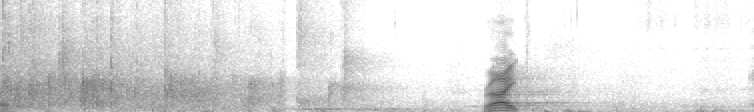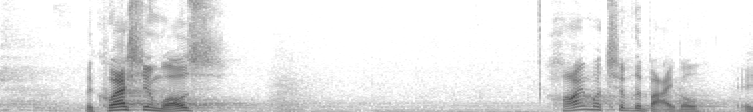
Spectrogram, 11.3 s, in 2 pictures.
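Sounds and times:
group clapping: 0.0s - 3.2s
speech: 3.6s - 4.1s, 6.3s - 7.3s, 9.8s - 11.3s.

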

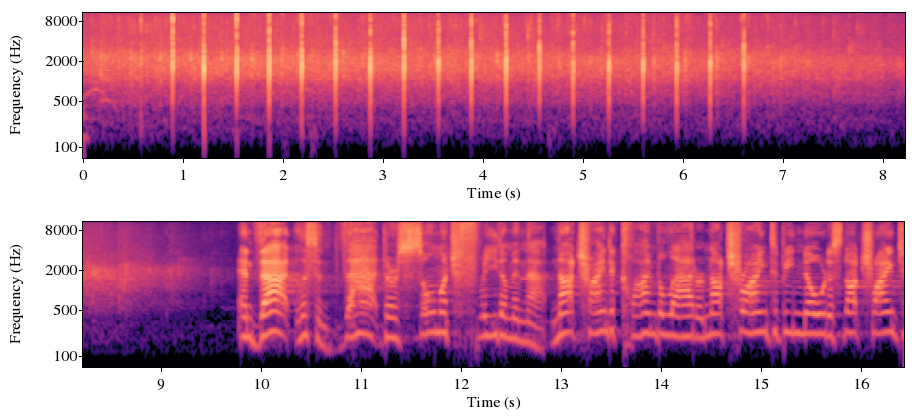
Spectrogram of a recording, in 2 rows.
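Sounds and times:
steady clapping: 0.0s - 9.4s
speech: 9.8s - 16.4s.

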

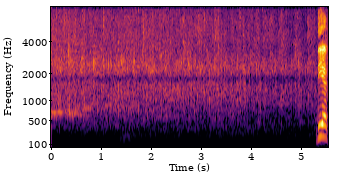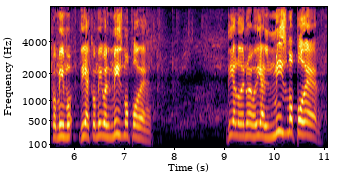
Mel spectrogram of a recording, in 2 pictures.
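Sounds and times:
audience applause: 0.0s - 8.4s
speech: 5.3s - 7.6s, 9.0s - 11.0s.

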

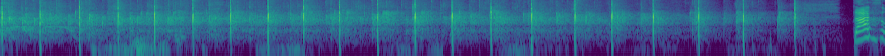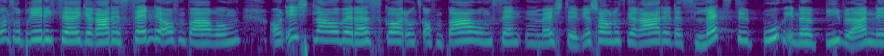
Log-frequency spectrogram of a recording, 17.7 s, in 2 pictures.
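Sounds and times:
audience applause: 0.0s - 8.1s
speech: 8.9s - 17.6s.

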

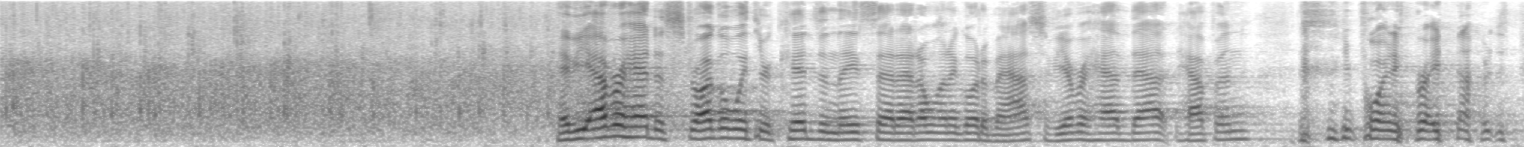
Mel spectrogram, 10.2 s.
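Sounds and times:
audience applauding: 0.0s - 4.8s
speech: 3.7s - 10.1s
laughter: 8.7s - 10.1s.

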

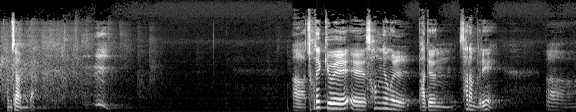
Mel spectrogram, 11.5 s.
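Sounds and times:
audience applause: 0.0s - 2.2s
speech: 0.1s - 0.9s, 5.8s - 10.0s, 10.9s - 11.3s.

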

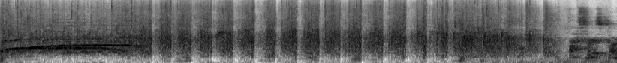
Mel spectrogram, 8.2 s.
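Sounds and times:
audience applause: 0.0s - 7.5s
whistles: 2.7s - 3.2s.

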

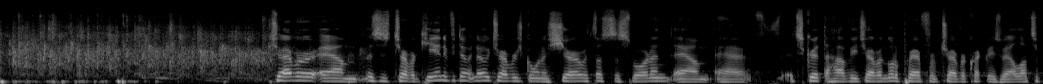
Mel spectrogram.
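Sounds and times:
audience applause: 0.0s - 3.2s
speech: 2.7s - 10.4s.

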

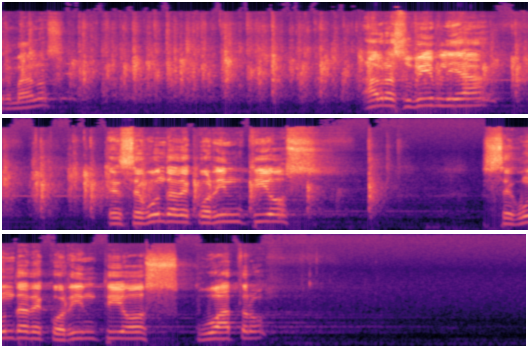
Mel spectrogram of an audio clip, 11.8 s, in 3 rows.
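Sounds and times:
speech: 0.0s - 0.8s, 2.8s - 3.8s, 4.7s - 6.4s, 7.6s - 10.0s
audience applause: 0.0s - 5.8s.

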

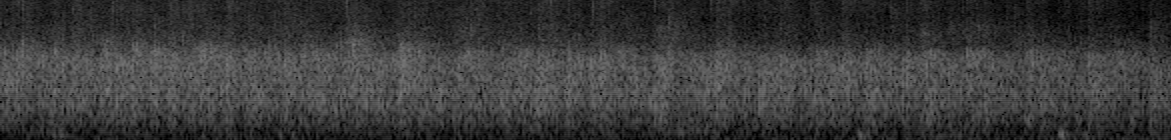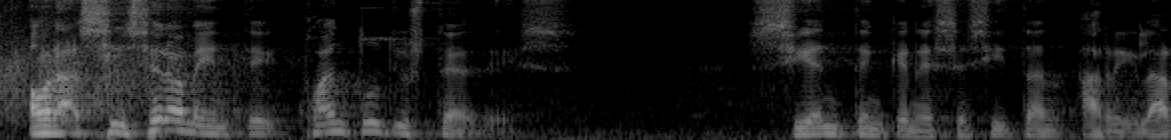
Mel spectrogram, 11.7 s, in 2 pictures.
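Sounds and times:
audience applause: 0.0s - 6.2s
speech: 6.0s - 8.7s, 9.6s - 11.7s.

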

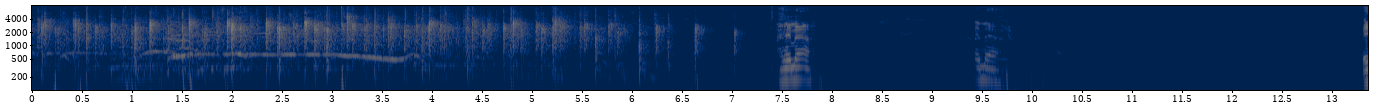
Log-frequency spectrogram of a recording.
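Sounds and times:
audience clapping hands: 0.0s - 7.1s
speech: 7.5s - 7.9s, 9.4s - 9.8s.

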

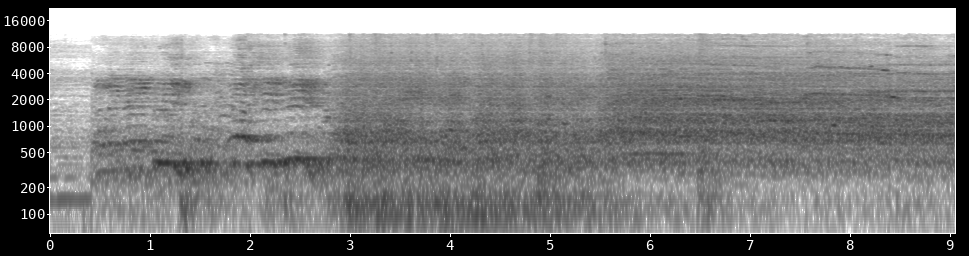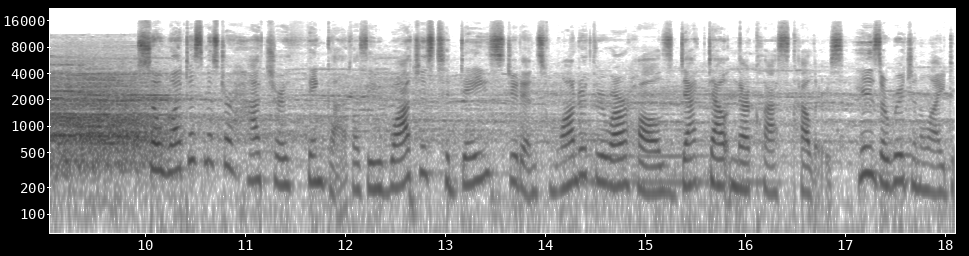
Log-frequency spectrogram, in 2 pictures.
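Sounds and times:
large crowd of students shouting class cheers: 1.6s - 10.3s
speech: 10.4s - 18.0s.

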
